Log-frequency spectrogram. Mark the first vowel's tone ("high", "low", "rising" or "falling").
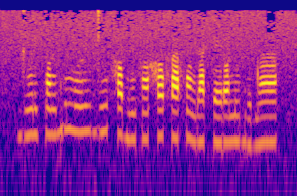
low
